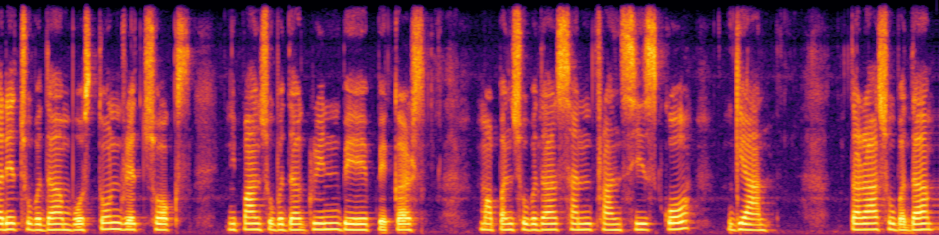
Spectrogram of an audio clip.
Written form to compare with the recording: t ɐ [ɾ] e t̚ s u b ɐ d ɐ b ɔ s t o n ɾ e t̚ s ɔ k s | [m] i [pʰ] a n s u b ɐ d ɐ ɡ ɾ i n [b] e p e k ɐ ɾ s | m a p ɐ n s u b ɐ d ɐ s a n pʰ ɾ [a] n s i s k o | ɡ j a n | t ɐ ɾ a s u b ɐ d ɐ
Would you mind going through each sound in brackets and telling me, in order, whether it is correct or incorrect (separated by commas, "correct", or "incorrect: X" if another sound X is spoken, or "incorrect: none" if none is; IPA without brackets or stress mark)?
correct, incorrect: n, incorrect: p, correct, correct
